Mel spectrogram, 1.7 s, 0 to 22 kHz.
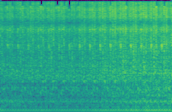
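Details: Ford 2N tractor engine at steady idle after being tried in all four gears, belt off and water pump not turning; even, fast chuffing beat, no miss or hammering knock; running normally with strong oil pressure.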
